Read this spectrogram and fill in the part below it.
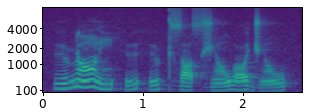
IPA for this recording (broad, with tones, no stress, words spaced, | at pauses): ʉ˧˥ ɳɔ̃˧˥˧ɾi˥˨ hʉ˧˥˧hʉ˧˥˧ʈ zɔ˧˩sˤ ʒɔ̃˧˥wɔ˧˥˧d͡ʒɔ̃˧˥w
